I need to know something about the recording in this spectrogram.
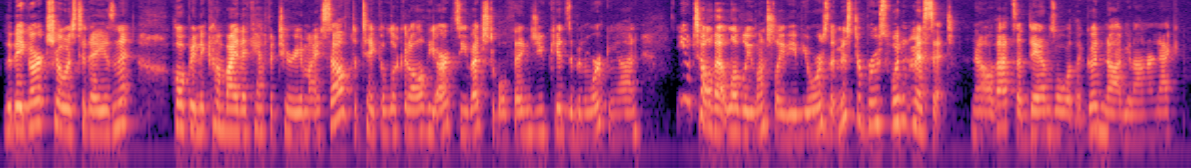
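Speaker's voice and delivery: loud, hearty encouragement; booming bus driver. Acted. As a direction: boom warmly at the boy. Bus driver chatting loudly.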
